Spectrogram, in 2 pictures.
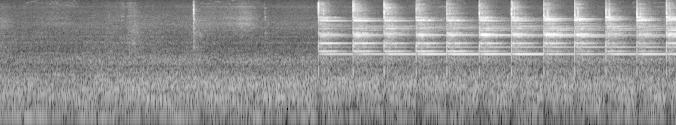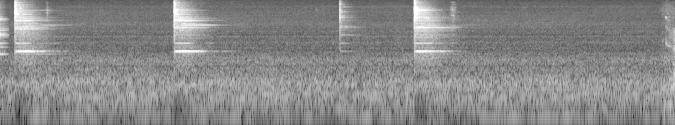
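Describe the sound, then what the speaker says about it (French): A hammer shapes a metal sheet to raise vein-like texture, striking in a quick run of about a dozen ringing metallic taps, then a few scattered blows, over a constant low hum. "après, je prends mon marteau pour faire des..."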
